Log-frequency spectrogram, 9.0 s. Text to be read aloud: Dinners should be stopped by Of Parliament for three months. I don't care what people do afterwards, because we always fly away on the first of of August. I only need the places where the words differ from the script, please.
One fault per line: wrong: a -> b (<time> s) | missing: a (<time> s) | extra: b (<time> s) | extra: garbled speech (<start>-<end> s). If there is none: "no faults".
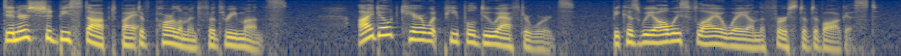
no faults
